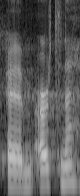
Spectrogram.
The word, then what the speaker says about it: Earthna: Earthna, is that the way you pronounce it? Earthna, yeah, because there's everyone's.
